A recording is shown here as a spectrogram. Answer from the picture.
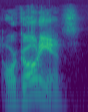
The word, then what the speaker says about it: Oregonians: Oregonians.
